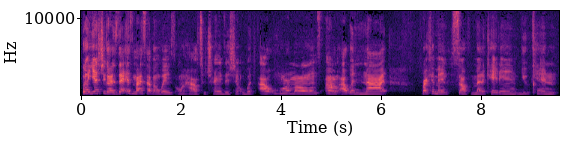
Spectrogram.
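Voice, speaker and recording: A woman's voice: medium pitch, steady tone, unhurried, bright, forceful tone. A young woman, giving slangy, chatty advice to her viewers in a casual vlog, recorded indoors close to the camera. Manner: chatty, sassy, slangy, addresses viewers as sis. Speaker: vlogger. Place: indoors in front of a glittery backdrop. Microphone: camera at close range.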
